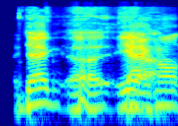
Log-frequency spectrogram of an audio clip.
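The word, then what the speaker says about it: Daigneault: Is it Dagnall? Dagnall.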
